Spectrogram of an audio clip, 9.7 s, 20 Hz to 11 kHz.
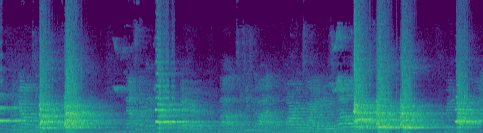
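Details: Zara, a high-drive 8-month-old GSD/Belgian Malinois mix in board-and-train at OLK9 Charlottesville, barks in uneven bursts: a quick double bark, scattered single barks, then a rapid cluster near the end, with voices talking throughout.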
